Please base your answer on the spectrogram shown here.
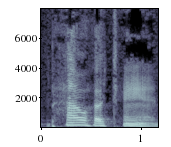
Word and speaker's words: Powhatan: How do you pronounce Powhatan or that? Town? Powhatan.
